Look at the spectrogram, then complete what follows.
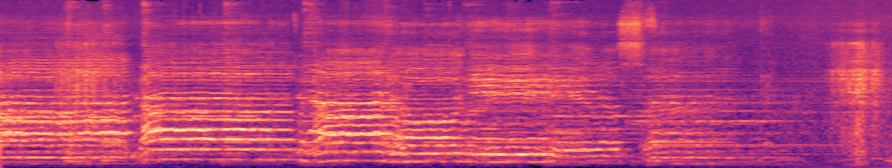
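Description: A group of voices singing a Czech Christmas song without accompaniment, in long held notes, dying away near the end.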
